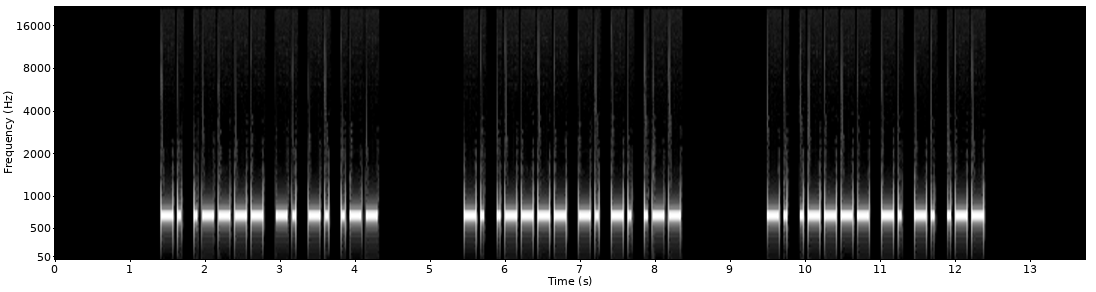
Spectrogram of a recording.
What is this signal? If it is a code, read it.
Morse code, heard as a keyed tone, about 22 wpm, 700 Hz. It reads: N1NNW N1NNW N1NNW
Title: USA Call Signs - 5 Characters - Repeated 3x - 22wpm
